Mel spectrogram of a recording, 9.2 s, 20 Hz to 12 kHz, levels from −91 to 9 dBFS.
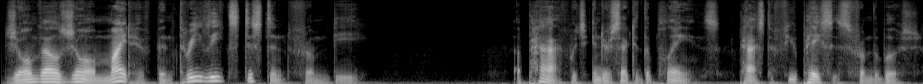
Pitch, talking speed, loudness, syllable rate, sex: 85 Hz, 150 wpm, -23 LUFS, 4.3 syllables/s, male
